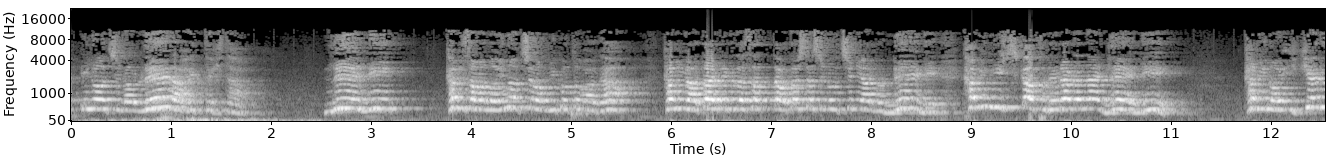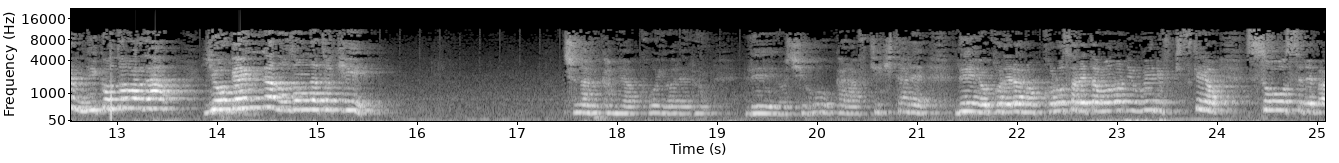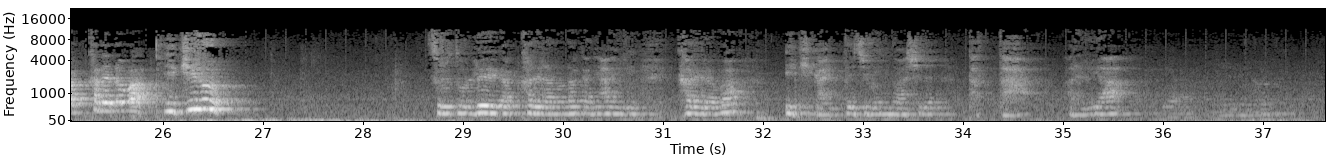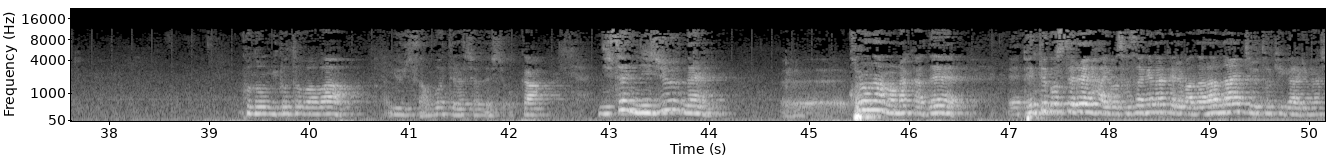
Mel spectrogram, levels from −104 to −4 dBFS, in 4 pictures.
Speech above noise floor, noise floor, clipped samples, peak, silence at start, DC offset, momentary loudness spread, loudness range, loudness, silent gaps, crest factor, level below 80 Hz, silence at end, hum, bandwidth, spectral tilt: 31 dB; -49 dBFS; under 0.1%; 0 dBFS; 0 s; under 0.1%; 21 LU; 18 LU; -17 LUFS; none; 18 dB; -40 dBFS; 0 s; none; 11.5 kHz; -5 dB/octave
